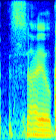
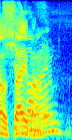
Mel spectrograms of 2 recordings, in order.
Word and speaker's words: Siobhan: S-I-O. – We're going to call her Shehoba. – A-N. – Siobhan. – I think it's Siobhan. – Siobhan. – Siobhan. I would say it's Siobhan. – Siobhan? – Siobhan Fallon. – That is not how you say it. – Siobhan Fallon Hogan. – Siobhan. – Anyways. – Siobhan. That sounds like a real name.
